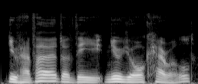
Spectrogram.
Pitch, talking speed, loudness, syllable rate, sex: 115 Hz, 240 wpm, -14 LUFS, 5.1 syllables/s, male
